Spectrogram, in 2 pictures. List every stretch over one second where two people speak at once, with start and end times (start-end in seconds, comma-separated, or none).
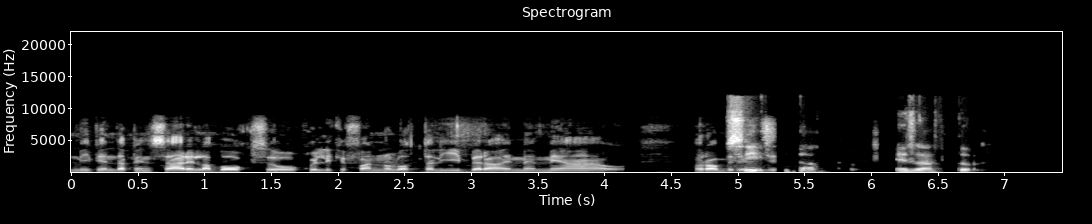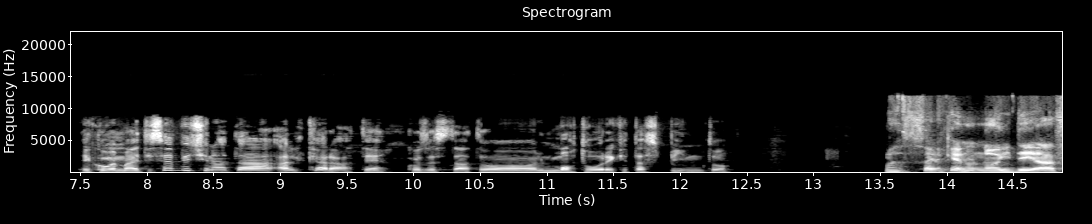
none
